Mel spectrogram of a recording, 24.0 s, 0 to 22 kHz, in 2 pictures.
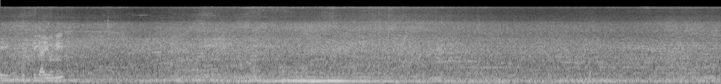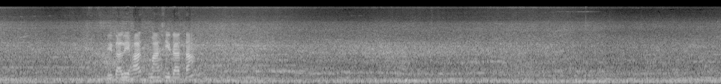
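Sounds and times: road traffic: 0.0s - 24.0s.

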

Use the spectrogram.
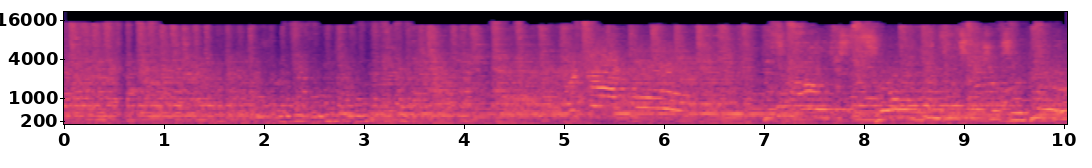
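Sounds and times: acoustic guitars strummed: 0.0s - 10.0s.

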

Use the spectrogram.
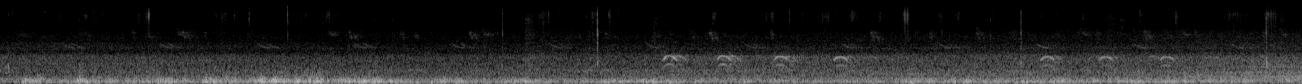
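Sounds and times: bird calling: 6.6s - 8.8s, 10.4s - 12.4s.

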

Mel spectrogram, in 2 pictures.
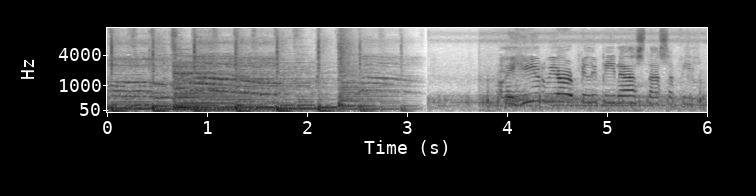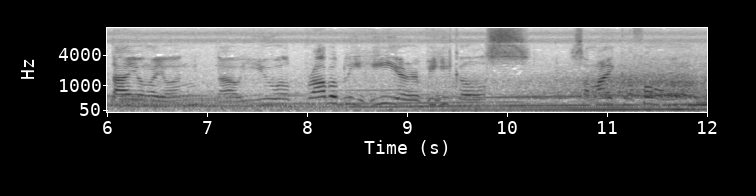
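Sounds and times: music: 0.0s - 3.2s
man talking: 3.9s - 12.0s.

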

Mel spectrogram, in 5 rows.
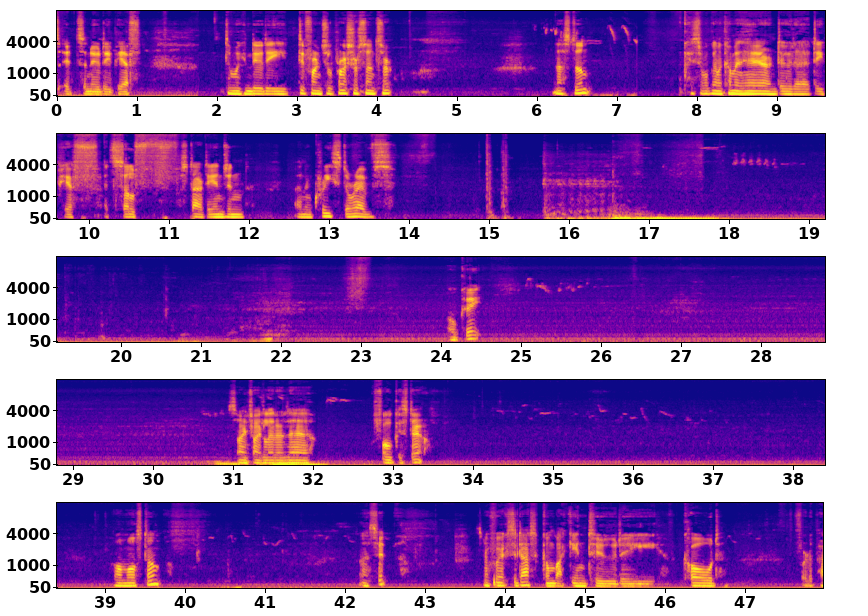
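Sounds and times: diesel engine starting and idling: 0.0s - 5.1s, 15.6s - 47.9s
small bird chirps: 17.1s - 19.5s, 34.0s - 39.1s, 39.8s - 43.8s.

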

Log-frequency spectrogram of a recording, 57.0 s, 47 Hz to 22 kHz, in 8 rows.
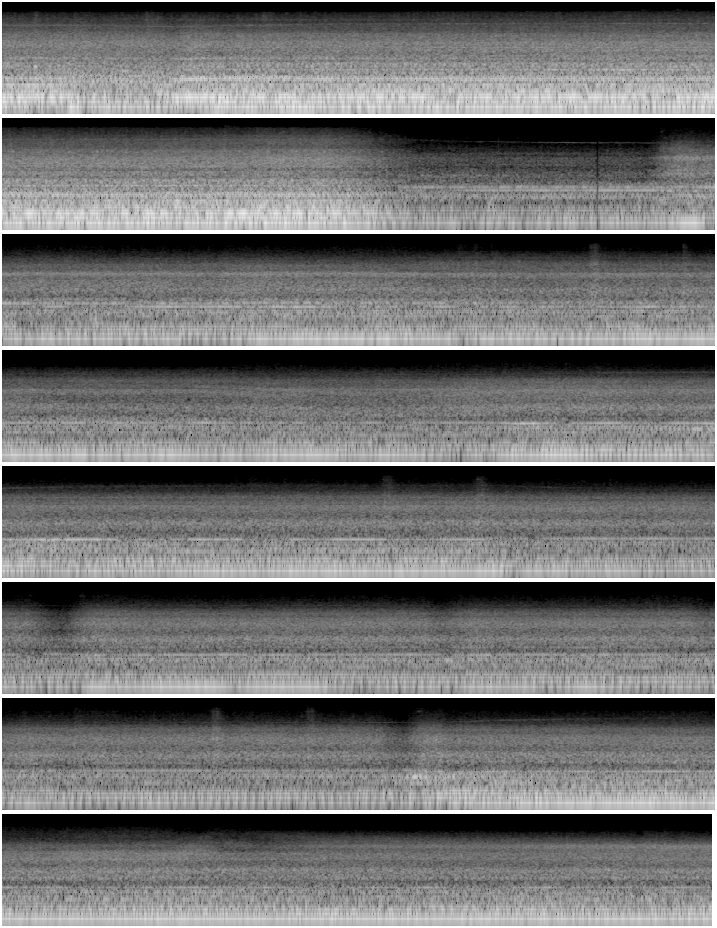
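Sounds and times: harvester engine running: 0.0s - 57.0s.

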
